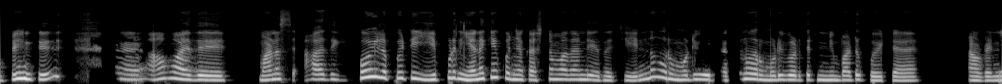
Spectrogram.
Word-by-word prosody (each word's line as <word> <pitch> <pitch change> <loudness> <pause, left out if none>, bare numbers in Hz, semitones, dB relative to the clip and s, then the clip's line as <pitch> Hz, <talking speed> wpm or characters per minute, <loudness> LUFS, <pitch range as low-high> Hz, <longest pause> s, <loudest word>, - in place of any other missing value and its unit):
அப்படீன்னுட்டு. 235 +4 +5 0.8
அ - - -2 0.3
ஆமா 275 0 +1
இது 210 0 +2 0.6
மனசு 240 +4 -1 0.3
அது 235 0 -3 0.3
"கோயிலப் 330 -2 +5
போயிட்டு 285 -1 +1 0.2
எப்படி 290 +7 -1
இது 215 - +5
எனக்கே 270 +7 +3
கொஞ்சம் 225 -5 0
கஷ்டமாதான்டீ 225 +1 -1
இருந்துச்சு. 190 0 -6
என்ன 280 +10 0
ஒரு 250 -5 +1
முடிவு? 225 +1 +1
டக்குன்னு 250 +7 -1
ஒரு 220 - +1
முடிவு 215 +1 +1
எடுத்துட்டு? 205 0 -2
நீ 200 - +1
பாட்டுக்கு 200 0 -3
போயிட்ட!" 185 +1 -2 0.8
அப்படின்னு, 185 0 -1
225 Hz, 150 wpm, -19 LUFS, 205-255 Hz, 0.8 s, அப்படீன்னுட்டு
